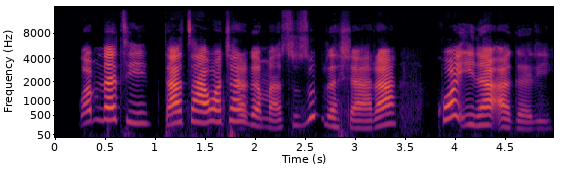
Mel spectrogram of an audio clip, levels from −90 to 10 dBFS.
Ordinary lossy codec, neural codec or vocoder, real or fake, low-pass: none; none; real; 14.4 kHz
